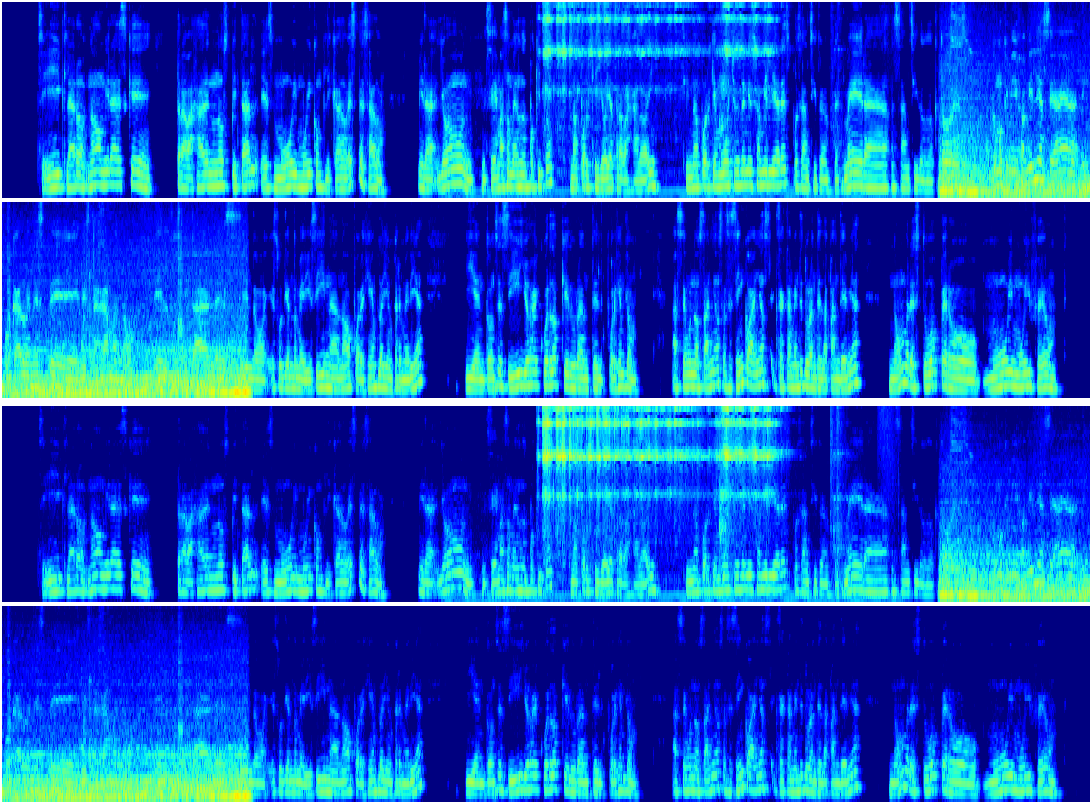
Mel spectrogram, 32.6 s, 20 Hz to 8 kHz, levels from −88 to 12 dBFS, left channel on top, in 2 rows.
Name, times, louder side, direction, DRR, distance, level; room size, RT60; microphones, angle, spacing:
voice 1, 0.5-2.3 2.6-5.7 6.3-9.9 10.2-22.9 23.3-25.8 26.2-29.2 29.6-32.3, left 6 dB, 75° left, 0.3 m, -41 dB
sound 1, 8.0-11.8 12.4-12.6, right 12 dB, 75° right, 0.6 m, -31 dB
sound 2, 14.0-20.0, left 1 dB, 15° left, 0.5 m, -35 dB
3.4 x 3.3 x 2.5 m
head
